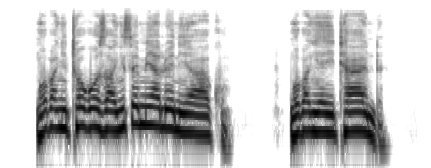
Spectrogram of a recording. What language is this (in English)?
North Ndebele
